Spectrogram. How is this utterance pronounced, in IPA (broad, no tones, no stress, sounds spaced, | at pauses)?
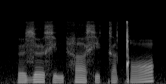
œ z œ x e n h a x e k a ǃ ɑ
